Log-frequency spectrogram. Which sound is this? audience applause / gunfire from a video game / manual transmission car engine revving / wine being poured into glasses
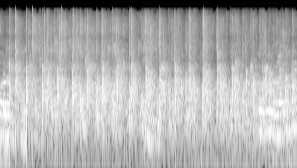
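audience applause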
